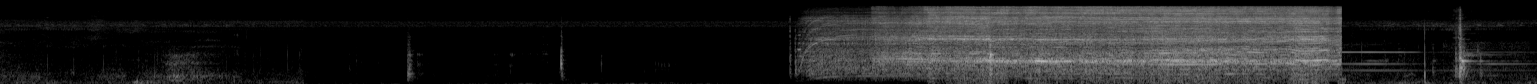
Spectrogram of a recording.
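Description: A power circular saw starts up about eight seconds in and cuts through a round wooden fence-brace post for about five seconds, then stops suddenly, the motor running down briefly with a fading whine. Before it starts there are only a few faint clicks.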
